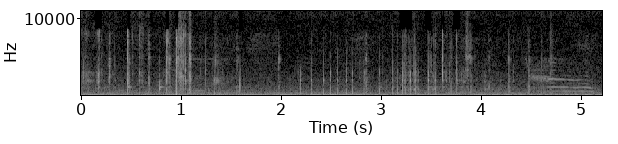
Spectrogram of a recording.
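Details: Frightened female cat with a grumpy face, found in a motorbike parking lot, shying from human touch and trying to escape as approached; a single drawn-out, falling meow near the end, preceded by many sharp clicks and rustling.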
